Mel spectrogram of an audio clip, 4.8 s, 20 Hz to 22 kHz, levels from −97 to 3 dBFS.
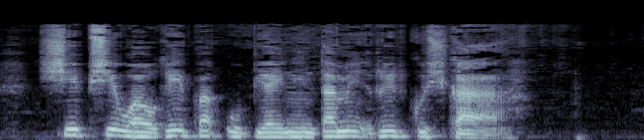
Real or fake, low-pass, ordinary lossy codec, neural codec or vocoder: fake; 10.8 kHz; AAC, 32 kbps; vocoder, 44.1 kHz, 128 mel bands every 256 samples, BigVGAN v2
